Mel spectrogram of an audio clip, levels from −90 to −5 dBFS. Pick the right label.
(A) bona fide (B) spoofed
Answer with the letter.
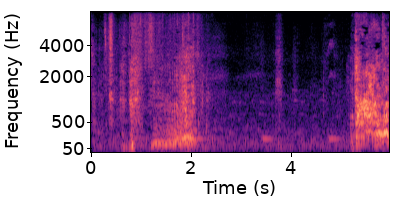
A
